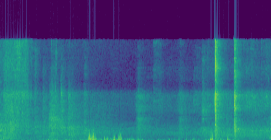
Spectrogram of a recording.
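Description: Knocks and thumps of a car door and its interior being handled, then two sharp clicks near the end.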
